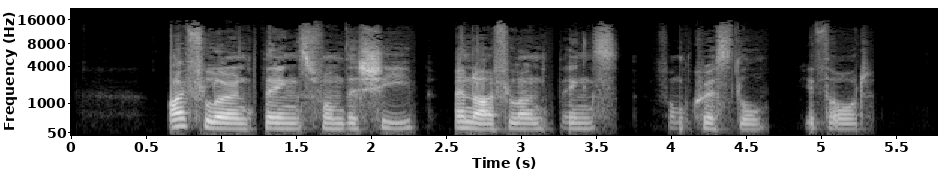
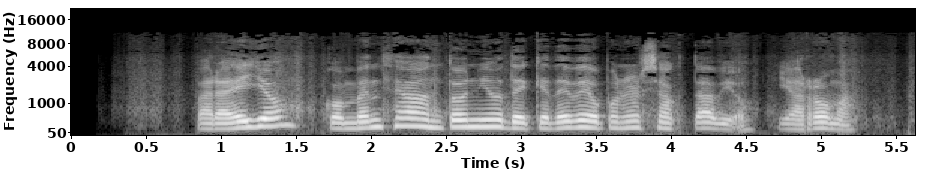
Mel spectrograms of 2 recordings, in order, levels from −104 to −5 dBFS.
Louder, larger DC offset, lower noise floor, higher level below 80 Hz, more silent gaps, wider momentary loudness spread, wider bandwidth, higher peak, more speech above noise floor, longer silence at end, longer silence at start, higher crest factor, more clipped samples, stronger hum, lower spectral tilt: second, -26 LUFS vs -19 LUFS; neither; first, -78 dBFS vs -54 dBFS; second, -74 dBFS vs -64 dBFS; neither; first, 16 LU vs 10 LU; first, 15.5 kHz vs 9.6 kHz; second, -8 dBFS vs -4 dBFS; first, 51 dB vs 35 dB; about the same, 0.45 s vs 0.4 s; second, 0.65 s vs 0.85 s; about the same, 20 dB vs 16 dB; neither; neither; second, -3 dB/octave vs -7.5 dB/octave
